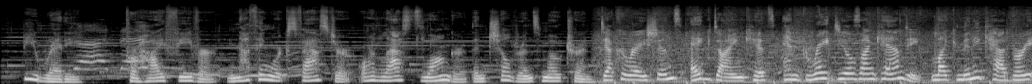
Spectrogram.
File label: commercial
